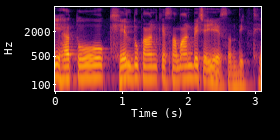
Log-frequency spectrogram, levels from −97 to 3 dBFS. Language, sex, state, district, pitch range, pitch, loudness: Chhattisgarhi, male, Chhattisgarh, Rajnandgaon, 130-150 Hz, 140 Hz, -20 LUFS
